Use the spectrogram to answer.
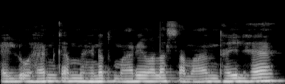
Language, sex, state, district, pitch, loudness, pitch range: Bhojpuri, male, Uttar Pradesh, Gorakhpur, 140 Hz, -17 LUFS, 135-140 Hz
